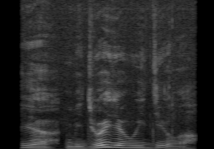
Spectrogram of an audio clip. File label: I (female) saw a bear, ninilchik russian; Ya m'idwéd'a w'íd'ila.; sight; w'íd'it' ВИДЕТЬ; v ipfv. see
